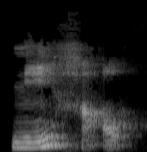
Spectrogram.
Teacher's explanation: the first one is the third tone, right? The second one is also the third tone.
